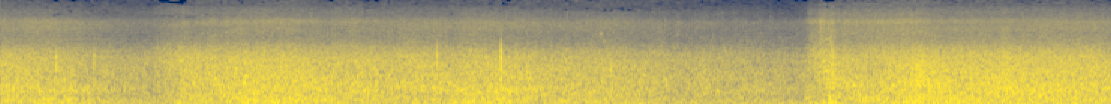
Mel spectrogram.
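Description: Small waves breaking and washing up the beach, with wind on the microphone. The wash swells and ebbs, and a louder surge sets in about five and a half seconds in.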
